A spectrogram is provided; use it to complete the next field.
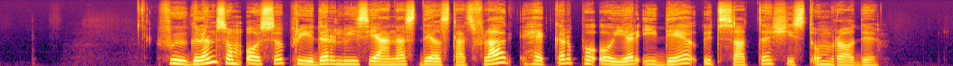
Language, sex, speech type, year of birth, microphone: Norwegian, female, read, 1978, Shure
